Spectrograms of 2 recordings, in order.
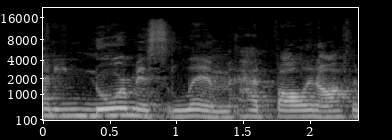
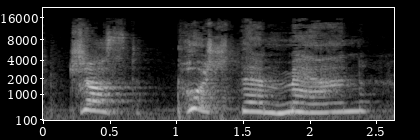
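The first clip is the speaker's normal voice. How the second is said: very high, very slow, loud, drawn-out pleading; 10 semitones higher, 5 dB louder than usual. Bird urges Greg, who hesitates at the doors; pleading. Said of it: "Bird pleaded".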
